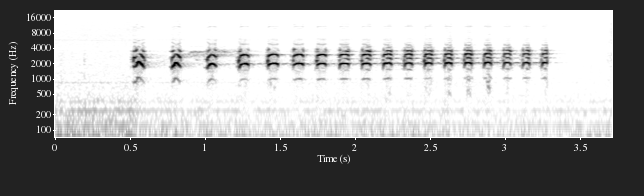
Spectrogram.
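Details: Pileated woodpecker (Dryocopus pileatus) recorded 13 March 2015 gives a loud, ringing call series of about fifteen even wuk notes, four to five per second, lasting under three seconds, over faint background hum.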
